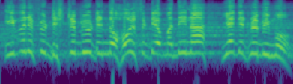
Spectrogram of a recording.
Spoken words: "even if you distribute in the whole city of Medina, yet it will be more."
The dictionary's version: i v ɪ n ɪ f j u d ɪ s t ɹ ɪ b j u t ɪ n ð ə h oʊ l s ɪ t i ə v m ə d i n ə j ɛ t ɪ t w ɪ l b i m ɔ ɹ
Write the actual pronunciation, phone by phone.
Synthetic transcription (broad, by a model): i v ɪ n ɪ f j u d ɪ s t ɹ ɪ b j u t ɪ n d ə h oʊ l s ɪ t i ə v m ə d i n ə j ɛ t ɪ t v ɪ l b i m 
